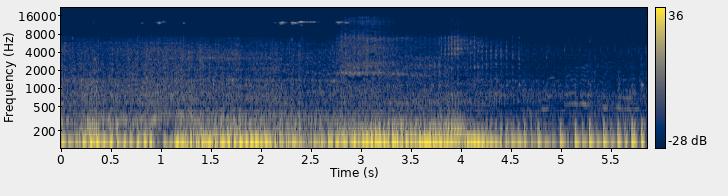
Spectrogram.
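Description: Motorbikes ride uphill toward a suspension bridge on a rainy mountain road, close engine chugging with a steady low pulse that swells and eases, with a voice talking over it.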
